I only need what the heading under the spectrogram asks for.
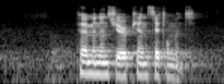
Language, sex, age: English, male, 20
